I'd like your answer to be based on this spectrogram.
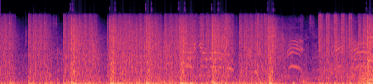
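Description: Rapid rifle and machine-gun fire from the World War II video game Brothers in Arms: Earned in Blood crackles in dense repeated bursts with short gaps, loud and close throughout.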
